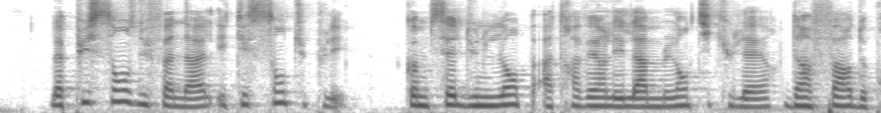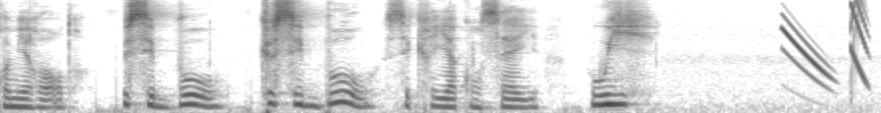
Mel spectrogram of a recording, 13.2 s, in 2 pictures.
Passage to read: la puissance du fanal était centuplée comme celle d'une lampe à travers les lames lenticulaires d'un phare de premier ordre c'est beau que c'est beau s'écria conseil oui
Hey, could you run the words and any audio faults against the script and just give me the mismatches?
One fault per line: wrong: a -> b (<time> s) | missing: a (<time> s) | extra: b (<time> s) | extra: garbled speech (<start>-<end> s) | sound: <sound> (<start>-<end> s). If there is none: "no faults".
sound: chirp (12.5-13.2 s)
